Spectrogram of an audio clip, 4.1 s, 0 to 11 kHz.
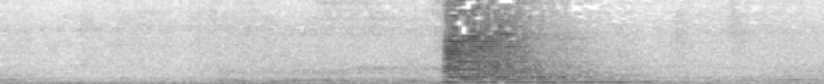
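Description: Horn of a KRL TM 6000 series electric commuter train (ex-Tokyo Metro 6000) sounding once, a single steady note lasting about a second, about halfway through, over the low rumble of the approaching train.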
